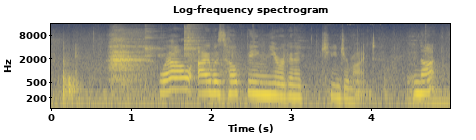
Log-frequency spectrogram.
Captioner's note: sighs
